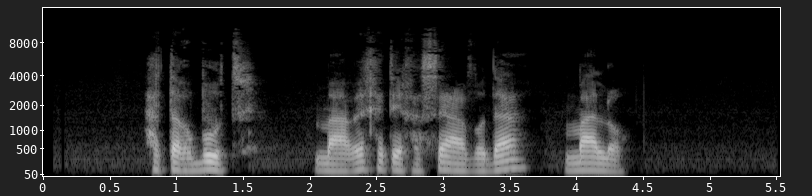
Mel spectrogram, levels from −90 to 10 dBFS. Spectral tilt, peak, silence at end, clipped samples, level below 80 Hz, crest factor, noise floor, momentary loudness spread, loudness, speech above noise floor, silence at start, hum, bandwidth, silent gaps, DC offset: -6.5 dB/octave; -2 dBFS; 1.2 s; under 0.1%; -60 dBFS; 20 dB; -66 dBFS; 16 LU; -22 LUFS; 46 dB; 0.75 s; none; 8.8 kHz; none; under 0.1%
